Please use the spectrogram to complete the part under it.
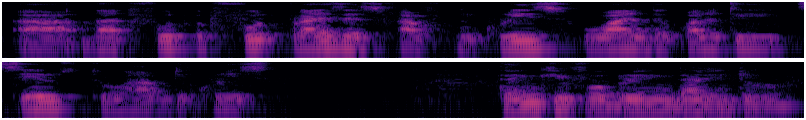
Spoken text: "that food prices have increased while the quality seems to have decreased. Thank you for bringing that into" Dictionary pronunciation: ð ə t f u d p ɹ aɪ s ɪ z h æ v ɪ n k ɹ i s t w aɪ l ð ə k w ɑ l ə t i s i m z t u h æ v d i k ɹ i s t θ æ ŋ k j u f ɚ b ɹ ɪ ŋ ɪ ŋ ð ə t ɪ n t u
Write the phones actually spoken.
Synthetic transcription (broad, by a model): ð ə t f u d p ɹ aɪ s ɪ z h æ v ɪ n k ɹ i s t w aɪ l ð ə k w ɑ l ə t i s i m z t u h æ v d i k ɹ i s t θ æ ŋ k j u f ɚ b ɹ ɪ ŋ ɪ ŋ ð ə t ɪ n t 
